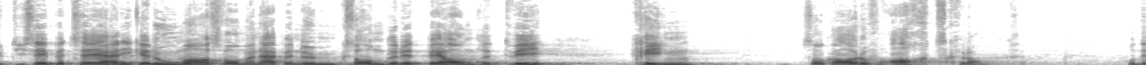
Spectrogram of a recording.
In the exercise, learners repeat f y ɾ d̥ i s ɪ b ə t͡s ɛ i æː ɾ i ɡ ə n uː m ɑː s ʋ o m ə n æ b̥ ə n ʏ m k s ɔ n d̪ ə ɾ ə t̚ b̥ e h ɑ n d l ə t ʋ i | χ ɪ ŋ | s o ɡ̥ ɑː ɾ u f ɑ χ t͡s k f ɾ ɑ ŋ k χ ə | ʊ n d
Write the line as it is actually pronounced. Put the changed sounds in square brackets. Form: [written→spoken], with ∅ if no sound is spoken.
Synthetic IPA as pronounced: f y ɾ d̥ i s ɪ b ə t͡s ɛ [i→j] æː ɾ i ɡ ə n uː m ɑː s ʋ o m ə n æ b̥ ə n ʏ m k s ɔ n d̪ ə ɾ ə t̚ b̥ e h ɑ n d l ə t ʋ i | χ ɪ ŋ | s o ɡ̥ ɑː ɾ u f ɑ χ t͡s k f ɾ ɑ ŋ k χ ə | ʊ n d

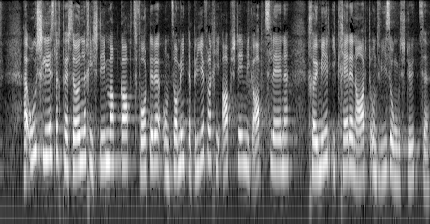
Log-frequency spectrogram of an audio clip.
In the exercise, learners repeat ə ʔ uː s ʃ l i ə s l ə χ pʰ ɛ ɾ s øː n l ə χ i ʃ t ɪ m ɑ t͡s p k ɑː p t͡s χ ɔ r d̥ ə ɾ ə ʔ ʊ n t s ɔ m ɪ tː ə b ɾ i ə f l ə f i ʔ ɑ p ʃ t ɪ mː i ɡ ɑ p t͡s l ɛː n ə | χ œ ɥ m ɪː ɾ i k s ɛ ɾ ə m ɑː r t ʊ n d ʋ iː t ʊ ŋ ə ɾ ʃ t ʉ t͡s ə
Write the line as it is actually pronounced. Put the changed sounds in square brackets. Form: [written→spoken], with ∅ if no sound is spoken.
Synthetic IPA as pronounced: ə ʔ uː s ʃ l i ə s l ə χ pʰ ɛ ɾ s øː n l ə χ i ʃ t ɪ m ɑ [t͡s→∅] p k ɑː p t͡s [χ→f] ɔ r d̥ ə ɾ ə ʔ ʊ n t s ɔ m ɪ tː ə b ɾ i ə f l ə [f→χ] i ʔ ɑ p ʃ t ɪ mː i ɡ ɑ p t͡s l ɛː n ə | χ œ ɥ m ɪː ɾ i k [s→χ] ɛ ɾ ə [m→n] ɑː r t ʊ n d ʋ iː [t→s] ʊ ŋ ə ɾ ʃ t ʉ t͡s ə

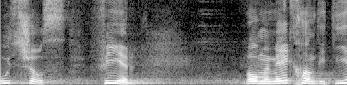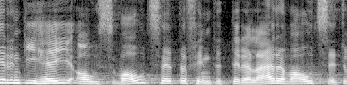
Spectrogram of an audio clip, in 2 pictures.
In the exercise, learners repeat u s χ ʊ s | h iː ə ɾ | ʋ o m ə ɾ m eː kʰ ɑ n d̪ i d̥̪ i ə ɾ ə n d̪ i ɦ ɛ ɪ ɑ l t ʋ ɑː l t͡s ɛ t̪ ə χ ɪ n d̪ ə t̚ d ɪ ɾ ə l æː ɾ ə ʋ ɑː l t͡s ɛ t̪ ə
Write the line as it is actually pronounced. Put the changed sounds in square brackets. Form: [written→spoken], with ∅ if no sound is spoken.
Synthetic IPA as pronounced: u s [χ→ʃ] ʊ s | [h→f] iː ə ɾ | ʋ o m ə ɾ m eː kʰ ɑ n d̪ i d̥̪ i ə ɾ ə n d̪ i ɦ ɛ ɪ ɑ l [t→s] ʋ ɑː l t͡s ɛ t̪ ə [χ→f] ɪ n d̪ ə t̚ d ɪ ɾ ə l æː ɾ ə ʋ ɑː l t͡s ɛ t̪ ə

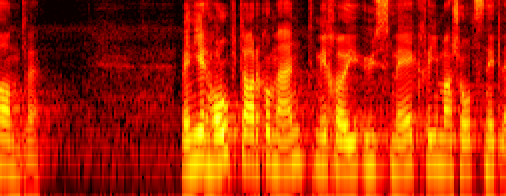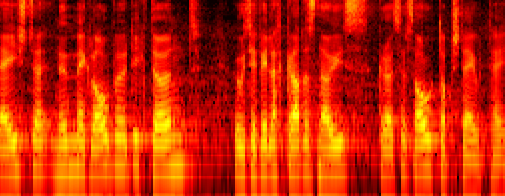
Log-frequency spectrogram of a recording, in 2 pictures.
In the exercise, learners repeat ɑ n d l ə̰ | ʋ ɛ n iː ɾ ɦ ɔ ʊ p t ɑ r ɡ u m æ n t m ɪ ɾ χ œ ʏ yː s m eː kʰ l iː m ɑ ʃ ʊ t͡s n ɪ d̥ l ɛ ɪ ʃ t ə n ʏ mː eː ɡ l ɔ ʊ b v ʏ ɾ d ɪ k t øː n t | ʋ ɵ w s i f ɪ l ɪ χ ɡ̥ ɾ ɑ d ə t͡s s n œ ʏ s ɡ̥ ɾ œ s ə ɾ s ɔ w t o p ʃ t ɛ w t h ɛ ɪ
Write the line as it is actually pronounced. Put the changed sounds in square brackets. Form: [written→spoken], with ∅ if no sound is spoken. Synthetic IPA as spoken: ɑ n d l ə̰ | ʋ ɛ n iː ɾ ɦ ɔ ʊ p t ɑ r ɡ u m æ n t m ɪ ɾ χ œ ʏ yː s m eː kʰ l iː m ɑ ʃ ʊ t͡s n ɪ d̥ l ɛ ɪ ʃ t ə n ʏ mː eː ɡ l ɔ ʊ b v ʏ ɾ d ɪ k t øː n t | ʋ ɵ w s i f ɪ l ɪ χ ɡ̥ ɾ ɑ d ə [t͡s→∅] s n œ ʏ s ɡ̥ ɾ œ s ə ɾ s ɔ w t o p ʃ t ɛ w t h ɛ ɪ

